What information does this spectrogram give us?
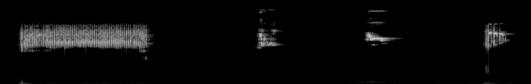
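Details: Northern Shrike calling: a long, harsh, buzzy rasp lasting over a second, then three short, sharp chirps spaced about a second apart.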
